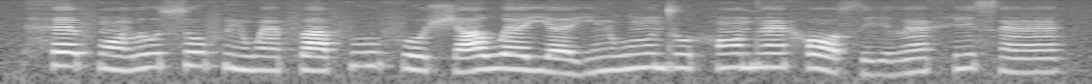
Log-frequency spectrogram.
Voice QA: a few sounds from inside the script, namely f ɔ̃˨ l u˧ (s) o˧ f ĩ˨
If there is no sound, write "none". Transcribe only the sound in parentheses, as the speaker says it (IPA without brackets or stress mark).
s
